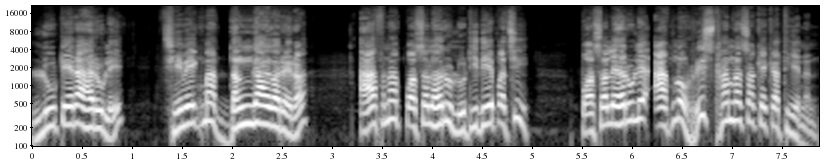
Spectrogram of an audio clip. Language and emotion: Nepali, angry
